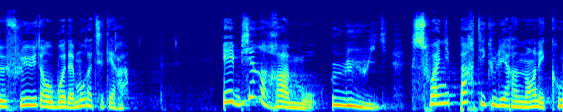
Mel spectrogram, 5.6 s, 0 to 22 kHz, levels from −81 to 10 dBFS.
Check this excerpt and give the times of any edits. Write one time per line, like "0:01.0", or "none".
0:04.1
